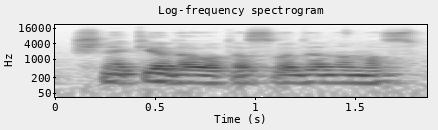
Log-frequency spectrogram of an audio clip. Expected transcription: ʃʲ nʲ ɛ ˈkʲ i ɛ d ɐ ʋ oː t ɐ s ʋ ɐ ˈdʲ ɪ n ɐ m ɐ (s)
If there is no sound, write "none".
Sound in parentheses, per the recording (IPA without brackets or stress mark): s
